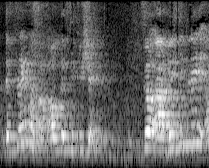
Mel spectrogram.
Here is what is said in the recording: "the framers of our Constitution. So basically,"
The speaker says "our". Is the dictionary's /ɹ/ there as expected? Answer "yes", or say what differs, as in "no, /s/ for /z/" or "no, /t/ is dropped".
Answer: no, /w/ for /ɹ/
